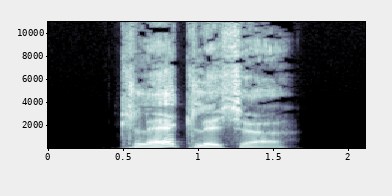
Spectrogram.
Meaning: inflection of kläglich: 1. strong/mixed nominative/accusative feminine singular 2. strong nominative/accusative plural 3. weak nominative all-gender singular
- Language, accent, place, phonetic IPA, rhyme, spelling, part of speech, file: German, Germany, Berlin, [ˈklɛːklɪçə], -ɛːklɪçə, klägliche, adjective, De-klägliche.ogg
